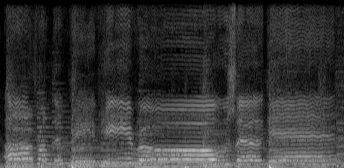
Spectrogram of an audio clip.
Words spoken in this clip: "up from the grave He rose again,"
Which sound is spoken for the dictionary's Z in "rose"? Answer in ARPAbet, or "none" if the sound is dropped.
Z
